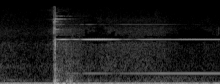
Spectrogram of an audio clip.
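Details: A tap, then a steady pure ringing tone that fades slowly: a tuning fork struck for a Rinne hearing test in an acted ear-exam role-play.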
